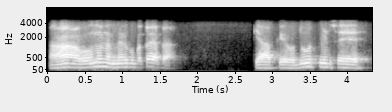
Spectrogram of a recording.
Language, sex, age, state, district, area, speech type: Hindi, male, 60+, Rajasthan, Jodhpur, urban, conversation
